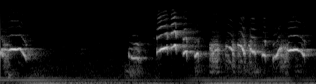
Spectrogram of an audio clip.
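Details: Cockatiel singing: an opening upslurred whistle, a quiet pause, then a squawky harmonic note followed by a tumbling series of chirps and whistles ending in a clear slurred whistle; faint hum beneath.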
